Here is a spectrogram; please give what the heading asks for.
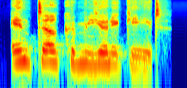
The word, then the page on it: intercommunicate: Indian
